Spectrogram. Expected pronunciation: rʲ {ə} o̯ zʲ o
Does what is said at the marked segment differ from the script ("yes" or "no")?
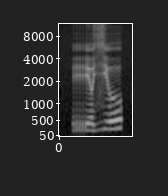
no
